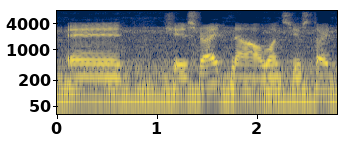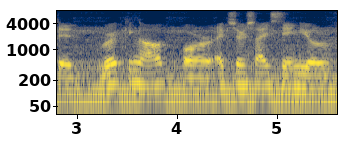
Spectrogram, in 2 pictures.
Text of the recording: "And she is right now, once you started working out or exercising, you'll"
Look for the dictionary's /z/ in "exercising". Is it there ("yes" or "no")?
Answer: no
